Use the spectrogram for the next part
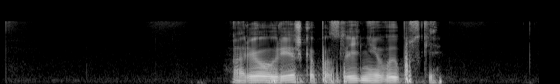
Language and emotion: Russian, neutral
